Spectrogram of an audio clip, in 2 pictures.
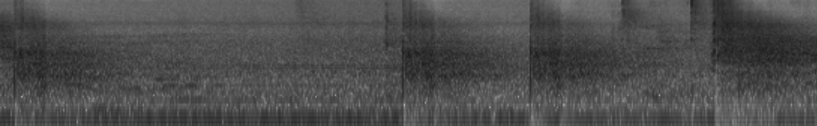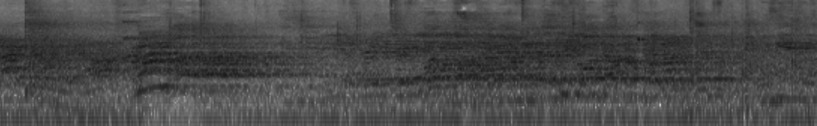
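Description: A few sharp, echoing knocks in the first five seconds as a taped tennis ball is bowled and struck by a cricket bat on a concrete floor, followed by several players shouting in the hall.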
